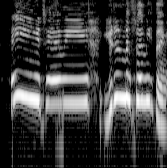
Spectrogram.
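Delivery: high, loud, bright hello to a friend; excited greeting. Real, not acted. Greeting Tammy who just joined the livestream, excited call. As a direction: call out happily to someone arriving. Greeting viewer joining the stream.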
